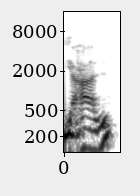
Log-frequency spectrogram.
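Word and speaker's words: יחל: destacan del término hebreo se pronunciaría más o menos eh yahal sería como el verbo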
